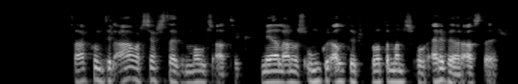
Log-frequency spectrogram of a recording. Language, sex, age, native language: Icelandic, male, 20-29, Icelandic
